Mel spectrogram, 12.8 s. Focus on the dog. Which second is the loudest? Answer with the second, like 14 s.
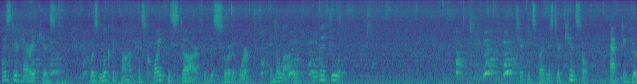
10 s.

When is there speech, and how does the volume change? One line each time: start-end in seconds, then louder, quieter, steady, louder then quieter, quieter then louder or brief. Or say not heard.
0.0-6.8 steady
10.3-12.7 brief.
